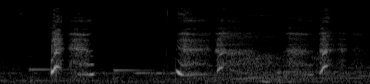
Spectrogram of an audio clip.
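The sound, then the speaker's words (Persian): Someone sobs with several sharp, shaky gasping breaths and short whimpering wails, spaced irregularly over a few seconds, fairly quiet, with no words spoken. “چطور گریه نکنم؟”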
